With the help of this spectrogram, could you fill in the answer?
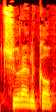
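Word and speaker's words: Tsurenko: Iga Świątek gra kapitalnie na właśnie Roland Garros, jest w drodze po obronę swojego tytułu i dziś powalczy z Ukrainką Łesią Czurenko, czy też Czurenko, jak można bardziej tak wymowę poprawić.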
